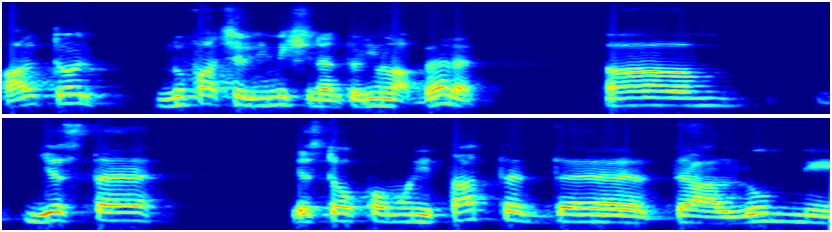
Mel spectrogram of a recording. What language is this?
Romanian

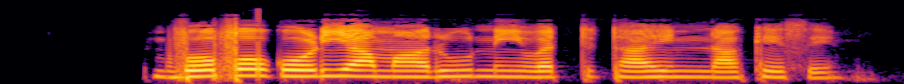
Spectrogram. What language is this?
Kachi Koli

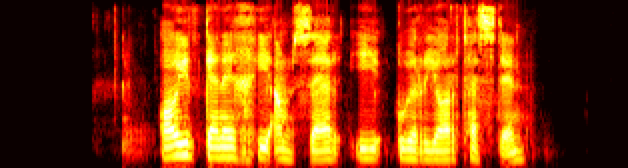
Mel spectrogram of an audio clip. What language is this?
Welsh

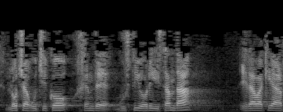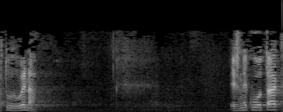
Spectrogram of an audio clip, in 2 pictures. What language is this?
Basque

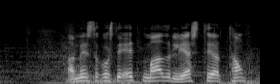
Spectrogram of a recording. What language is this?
Icelandic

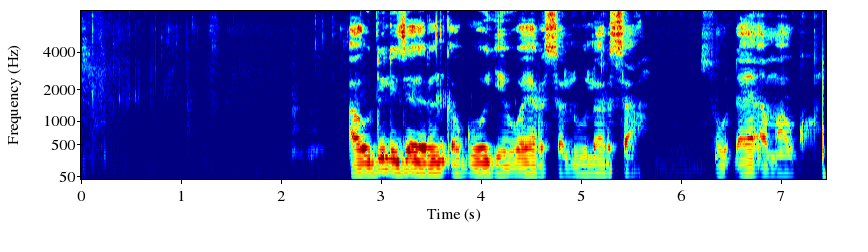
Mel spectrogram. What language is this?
Hausa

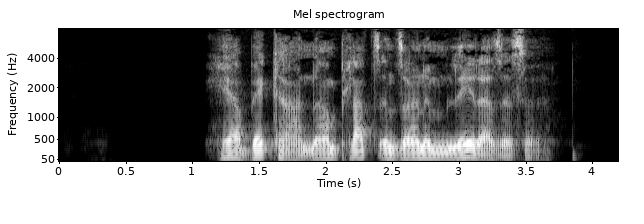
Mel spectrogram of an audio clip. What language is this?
German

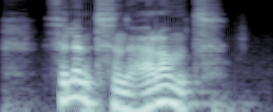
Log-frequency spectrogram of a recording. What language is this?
Kabyle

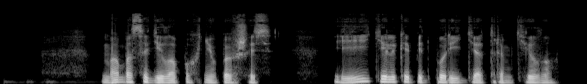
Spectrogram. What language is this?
Ukrainian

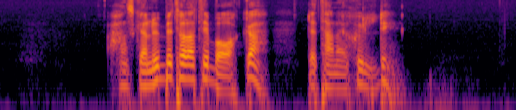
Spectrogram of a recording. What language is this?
Swedish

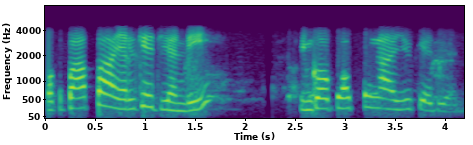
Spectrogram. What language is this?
Telugu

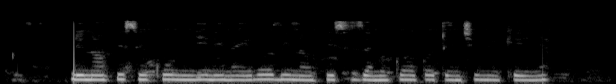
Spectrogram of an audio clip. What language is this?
Swahili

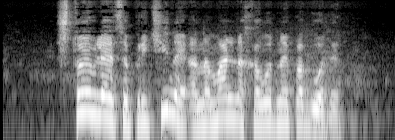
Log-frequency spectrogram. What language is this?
Russian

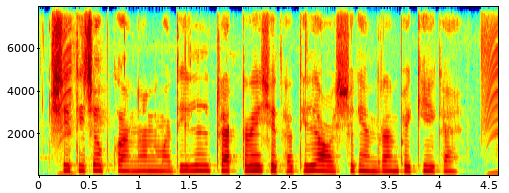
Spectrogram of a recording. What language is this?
Marathi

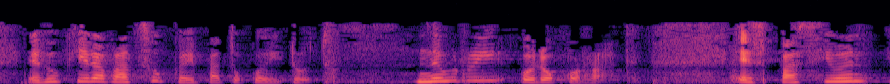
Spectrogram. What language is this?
Basque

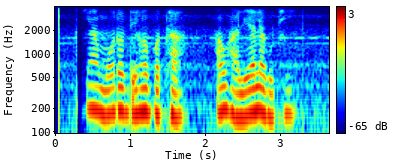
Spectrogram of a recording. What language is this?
Odia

